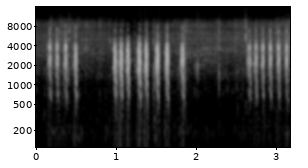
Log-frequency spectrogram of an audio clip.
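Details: Nestling Large Niltavas begging as the male feeds them: three short bursts of rapid, harsh rasping notes separated by brief silences.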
